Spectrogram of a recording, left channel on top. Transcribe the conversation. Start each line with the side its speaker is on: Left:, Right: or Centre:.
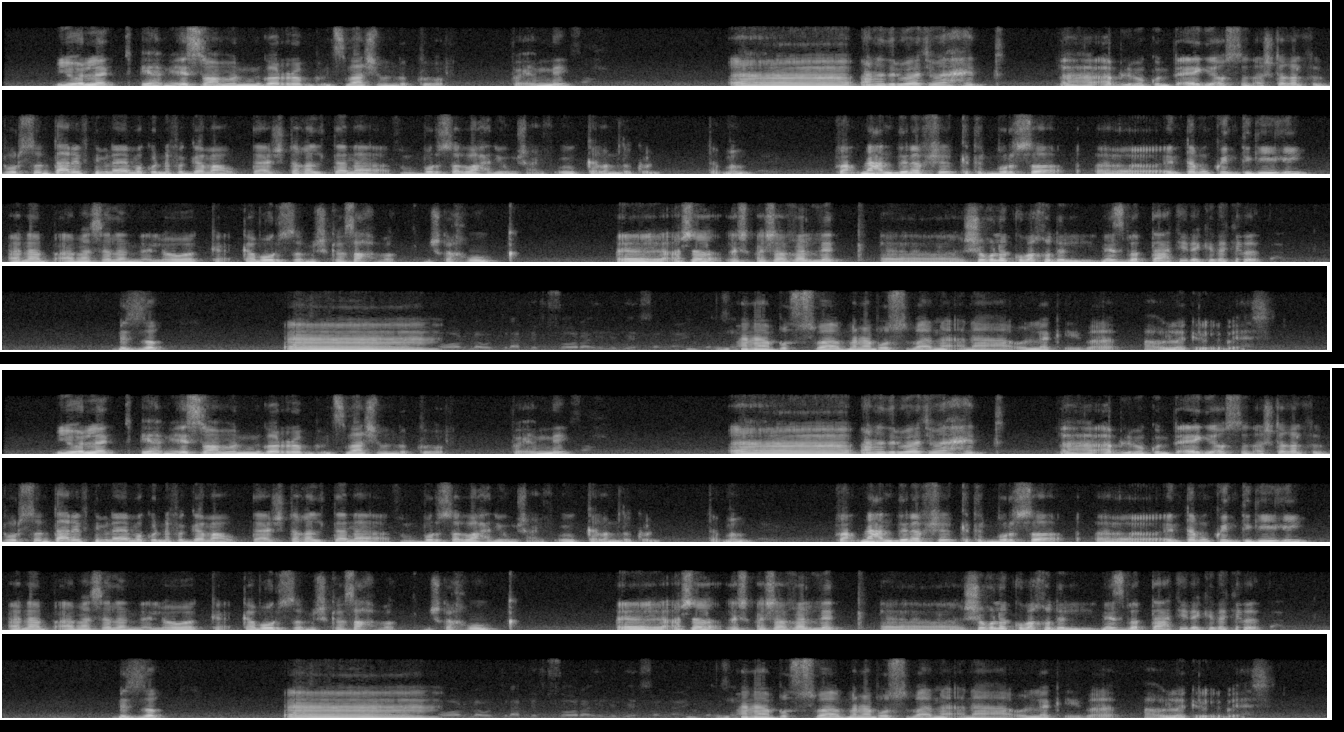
Left: يقول لك يعني اسمع من مجرب ما تسمعش من دكتور فاهمني
Right: صح مم.
Left: آه انا دلوقتي واحد آه قبل ما كنت اجي اصلا اشتغل في البورصه انت عارفني من ايام ما كنا في الجامعه وبتاع اشتغلت انا
Right: ايوه ايوه
Left: في البورصه لوحدي
Right: مم.
Left: ومش عارف ايه والكلام ده كله تمام
Right: ايوه
Left: فاحنا عندنا في شركه البورصه آه انت ممكن تجي لي انا ابقى مثلا اللي هو ك- كبورصه مش كصاحبك مش كاخوك
Right: مم.
Left: آه
Right: ايوه
Left: أش- أش- اشغل لك آه شغلك وباخد النسبه بتاعتي ده كده
Right: النسبه
Left: كده
Right: بتاعتك مم.
Left: بالظبط آه
Right: طب ولو آه. الحوار لو طلع فيه خساره ايه اللي بيحصل يعني انت
Left: ما
Right: مثلا وديتك
Left: انا بص
Right: فلوس دي
Left: بقى ما انا بص بقى انا انا هقول لك ايه بقى هقول لك
Right: مم.
Left: اللي بيحصل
